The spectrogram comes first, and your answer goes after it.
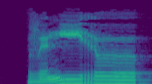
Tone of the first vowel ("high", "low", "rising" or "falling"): low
